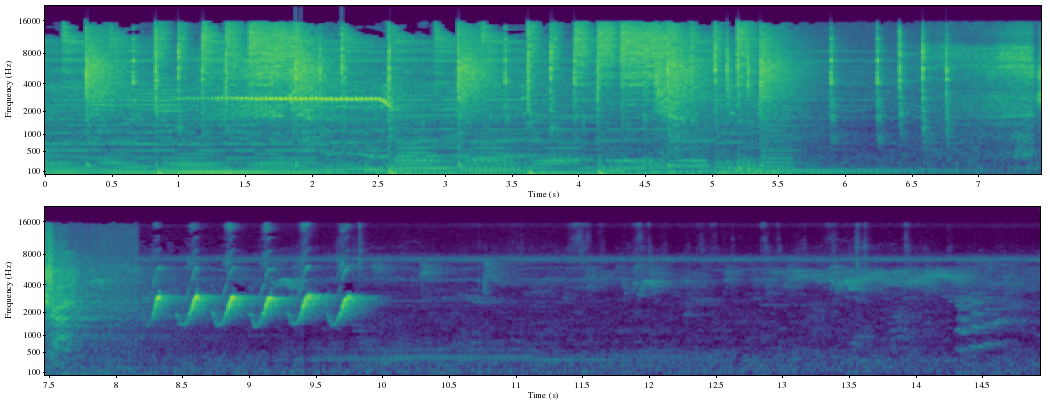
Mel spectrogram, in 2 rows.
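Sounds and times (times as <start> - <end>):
music: 0.0 - 8.2
bird whistling rising notes: 0.8 - 2.9, 6.9 - 10.1.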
